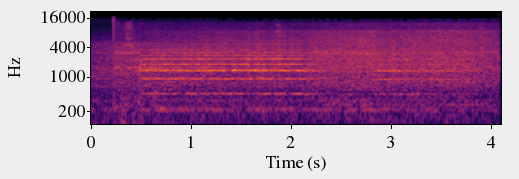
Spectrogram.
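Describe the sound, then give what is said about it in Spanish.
A metro train passes with a sustained whistling, horn-like tone over a continuous rumbling roar that holds steady throughout. “El metro pasó 3 veces, pero ella no lo abordó.”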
